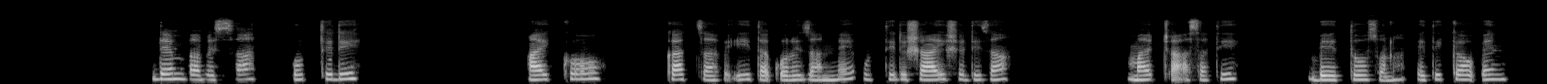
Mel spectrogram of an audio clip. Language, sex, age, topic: Gamo, female, 18-24, government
